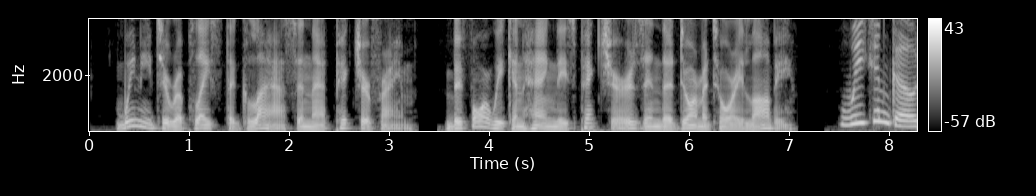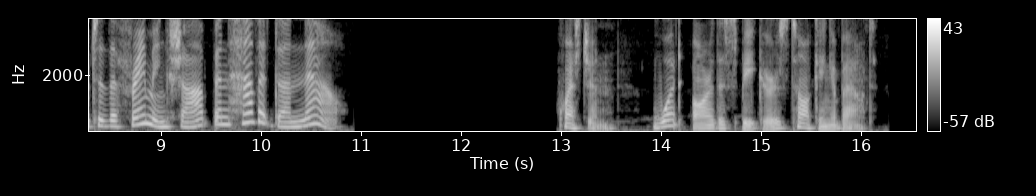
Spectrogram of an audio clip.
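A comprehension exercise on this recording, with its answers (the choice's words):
What are the speakers talking about?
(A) Hanging a picture.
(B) Framing a painting.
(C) Buying new glasses.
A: Framing a painting.

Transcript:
M: We need to replace the glass in that picture frame before we can hang these pictures in the dormitory lobby.
W: We can go to the framing shop and have it done now.
Q: What are the speakers talking about?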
